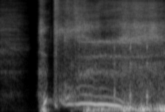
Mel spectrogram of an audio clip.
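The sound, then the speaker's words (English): A voice imitates a loud, impolite sneeze: a sharp burst of breath, then a drawn-out voiced cry that slides downward in pitch before trailing off into noisy breath. “And the video showed this dude sneezing”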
